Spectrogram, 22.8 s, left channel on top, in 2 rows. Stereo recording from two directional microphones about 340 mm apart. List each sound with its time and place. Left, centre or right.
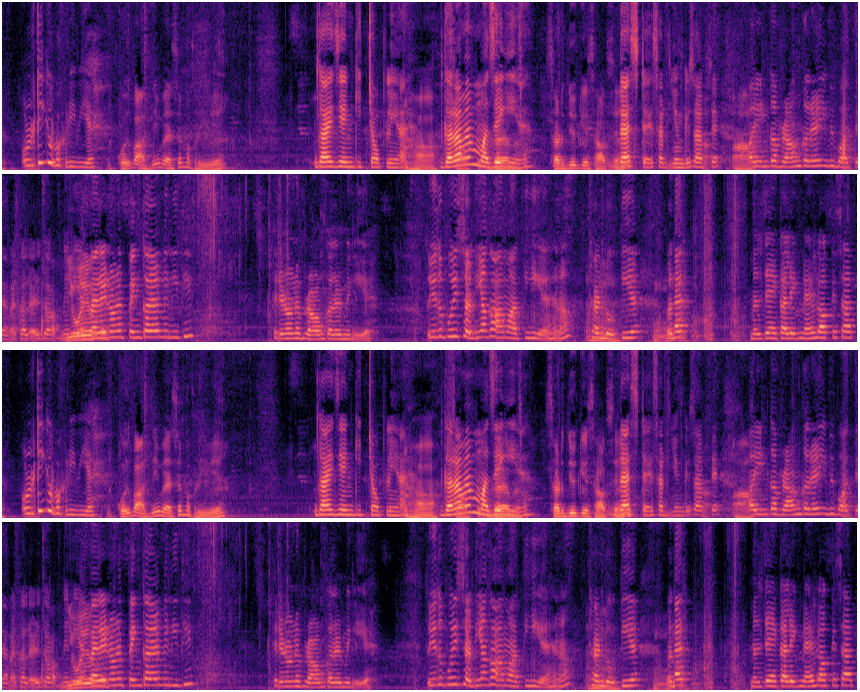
0.3 s speech: centre
1.6 s speech: right
4.2 s speech: centre
5.4 s speech: right
5.8 s speech: centre
7.3 s speech: right
8.2 s speech: centre
9.0 s speech: left
10.0 s speech: centre
12.3 s speech: left
12.7 s speech: centre
15.0 s a woman's voice: centre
